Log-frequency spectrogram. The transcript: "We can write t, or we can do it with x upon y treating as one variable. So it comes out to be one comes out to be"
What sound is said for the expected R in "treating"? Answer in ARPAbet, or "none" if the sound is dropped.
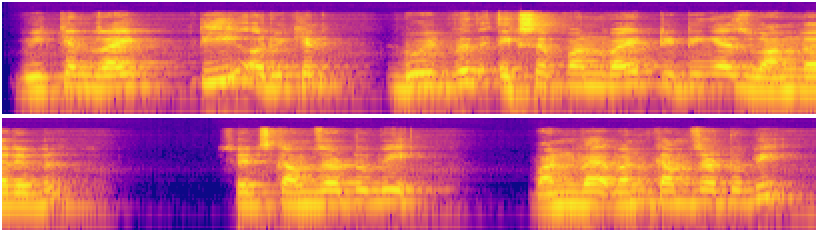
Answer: none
